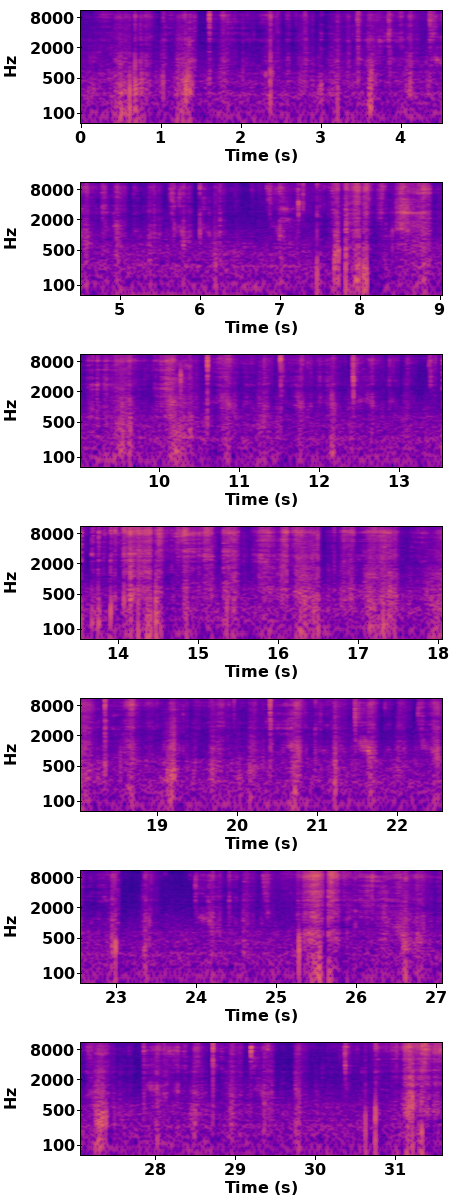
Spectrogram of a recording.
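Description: Biting and chewing a thin slab of refrozen shaved ice, close to the microphone: a continuous run of crunches with a few louder bites.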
